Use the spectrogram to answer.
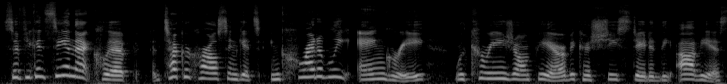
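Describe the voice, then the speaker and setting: A woman's voice: a little high, a bit bright. A woman hosting a commentary show, breaking down news clips in a wry, exasperated, conversational way.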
